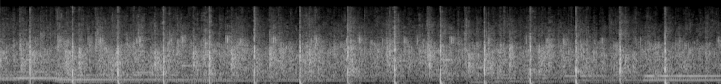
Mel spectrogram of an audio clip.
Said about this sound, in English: So give yourselves a nice round of applause this morning.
